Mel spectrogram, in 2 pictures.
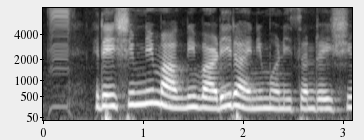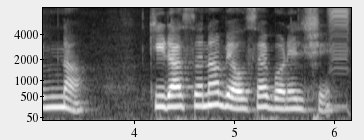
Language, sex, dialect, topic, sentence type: Marathi, female, Northern Konkan, agriculture, statement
